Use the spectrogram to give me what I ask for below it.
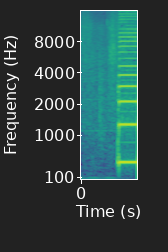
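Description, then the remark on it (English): After a near-silent moment, a loud, steady telephone ringing tone from an outgoing call to a phone number cuts in abruptly and holds as a single unbroken electronic pitch through the end, with no voices. “It was ringing.”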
